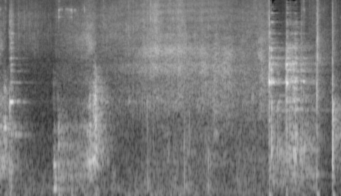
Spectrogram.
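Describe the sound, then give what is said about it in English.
Onion dropped while cooking in a kitchen during Thanksgiving leftovers preparation: a few sharp knocks and clatters near the end stand out over low, hissy sizzling and faint utensil noise. “Sorry, dropping onion.”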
